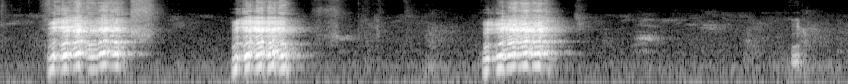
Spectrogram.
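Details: A goat gives three strong, tremulous bleats about two seconds apart, each a harsh wavering cry, followed by a faint short sound near the end.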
